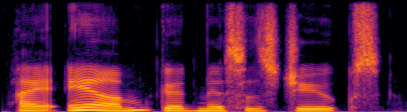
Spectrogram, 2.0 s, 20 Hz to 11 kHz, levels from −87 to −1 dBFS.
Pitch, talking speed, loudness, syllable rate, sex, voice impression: 210 Hz, 145 wpm, -16 LUFS, 3.6 syllables/s, female, slightly feminine, very gender-neutral, very adult-like, middle-aged, slightly thin, tensed, slightly powerful, slightly bright, hard, clear, very fluent, slightly cool, very intellectual, very sincere, very calm, slightly friendly, reassuring, lively, strict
